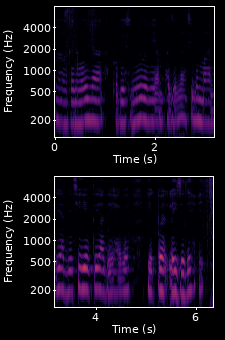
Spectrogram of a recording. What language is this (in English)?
Manipuri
